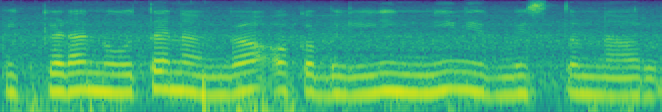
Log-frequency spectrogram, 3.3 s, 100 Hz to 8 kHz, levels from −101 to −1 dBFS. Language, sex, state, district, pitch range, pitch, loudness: Telugu, female, Andhra Pradesh, Srikakulam, 205-230 Hz, 215 Hz, -15 LUFS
